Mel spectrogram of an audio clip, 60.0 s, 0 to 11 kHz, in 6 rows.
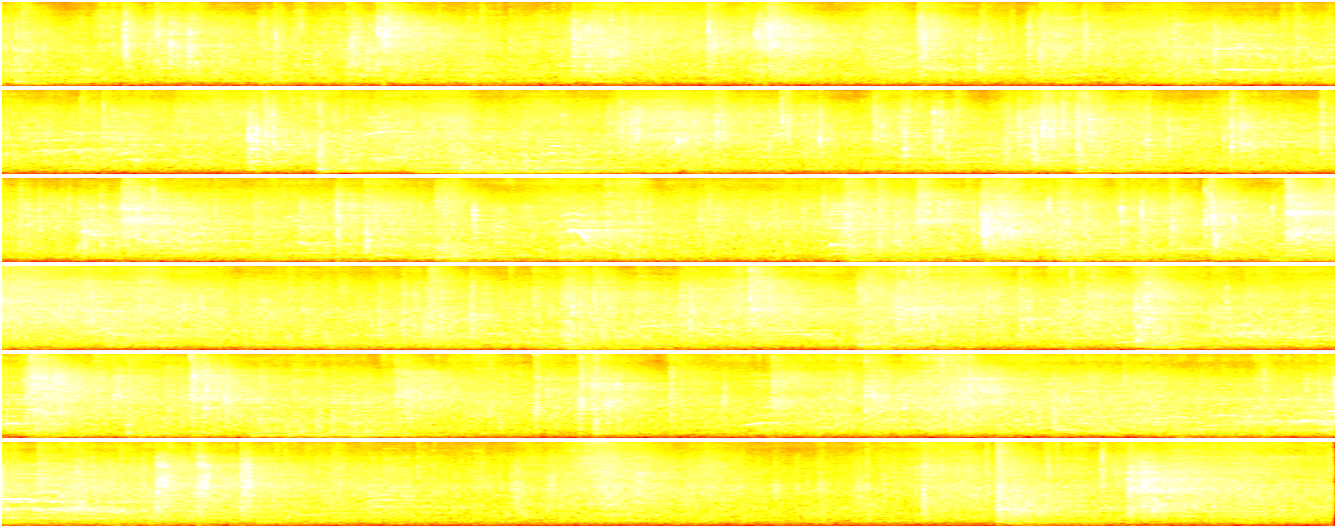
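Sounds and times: sticks and puck clacking on ice: 0:00.0 - 0:59.9.

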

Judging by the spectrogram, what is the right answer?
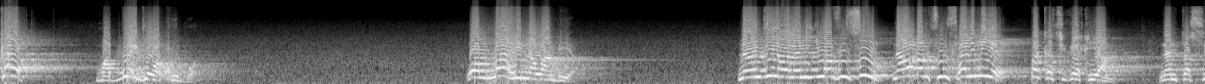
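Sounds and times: echo of man's voice: 0:00.0 - 0:02.3, 0:04.6 - 0:06.2, 0:07.4 - 0:12.0
room and microphone hiss: 0:00.0 - 0:12.0.

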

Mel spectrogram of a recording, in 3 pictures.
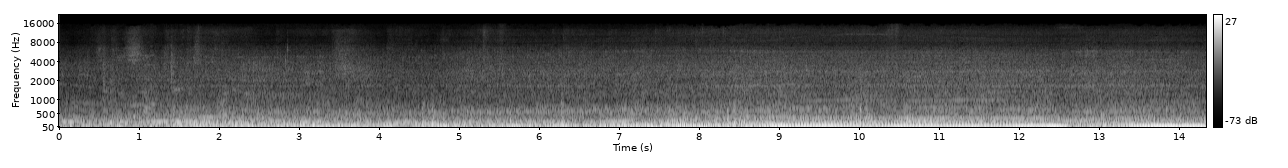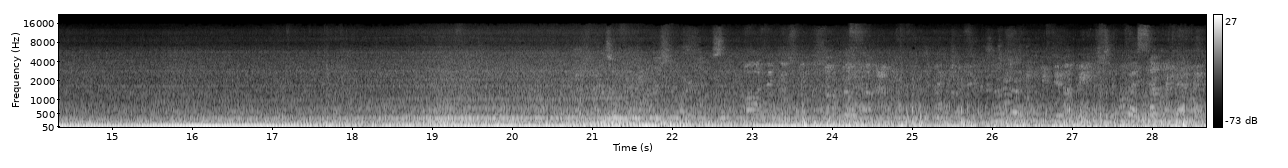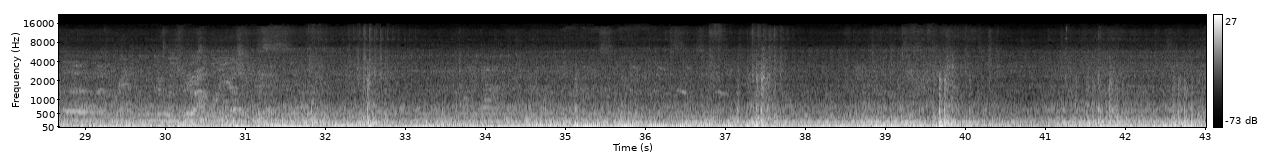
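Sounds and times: bus engine droning: 0:00.0 - 0:43.0.

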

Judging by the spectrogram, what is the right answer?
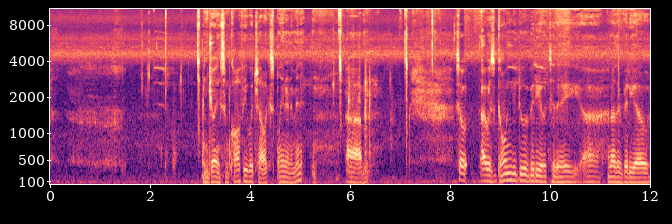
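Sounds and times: person sipping coffee: 0:00.6 - 0:03.1.

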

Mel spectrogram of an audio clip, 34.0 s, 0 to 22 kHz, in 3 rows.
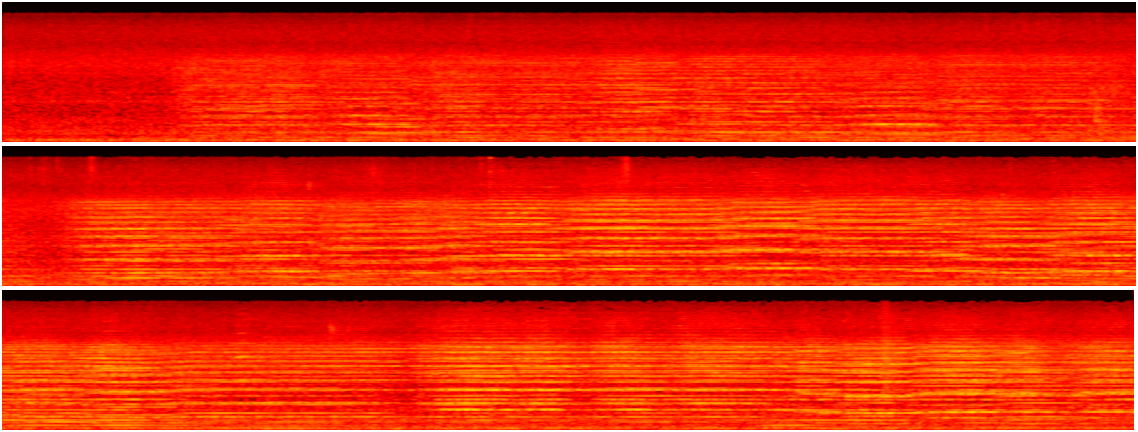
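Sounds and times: orchestral strings playing held notes: 0:01.7 - 0:34.0.

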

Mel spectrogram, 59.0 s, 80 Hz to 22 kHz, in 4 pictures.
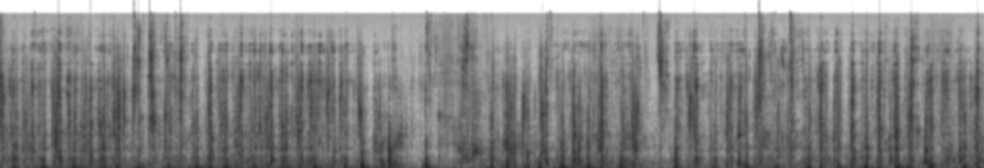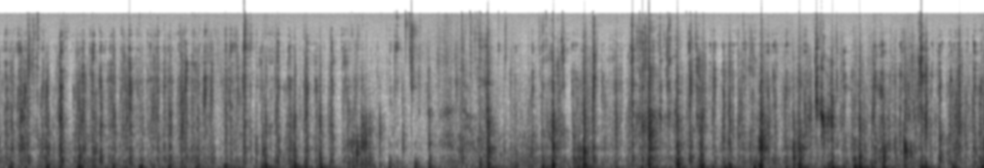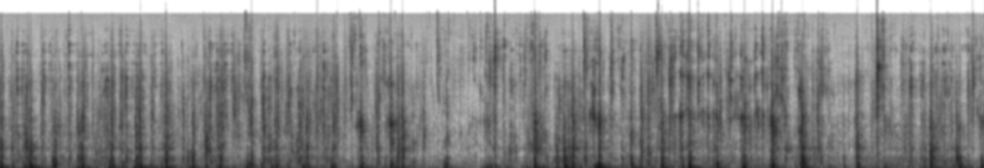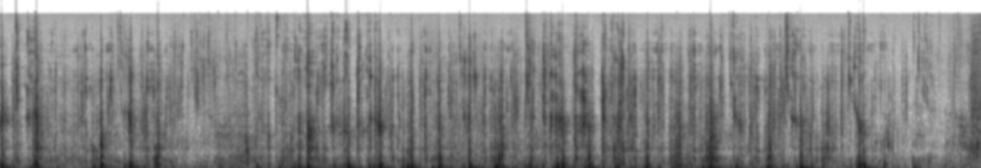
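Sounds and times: wet crunchy chewing: 0:00.0 - 0:59.0.

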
